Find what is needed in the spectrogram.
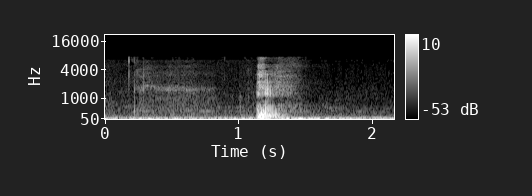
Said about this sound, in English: my cough is a little bit better, but I still sometimes have to clear my throat from the acute bronchitis that I had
